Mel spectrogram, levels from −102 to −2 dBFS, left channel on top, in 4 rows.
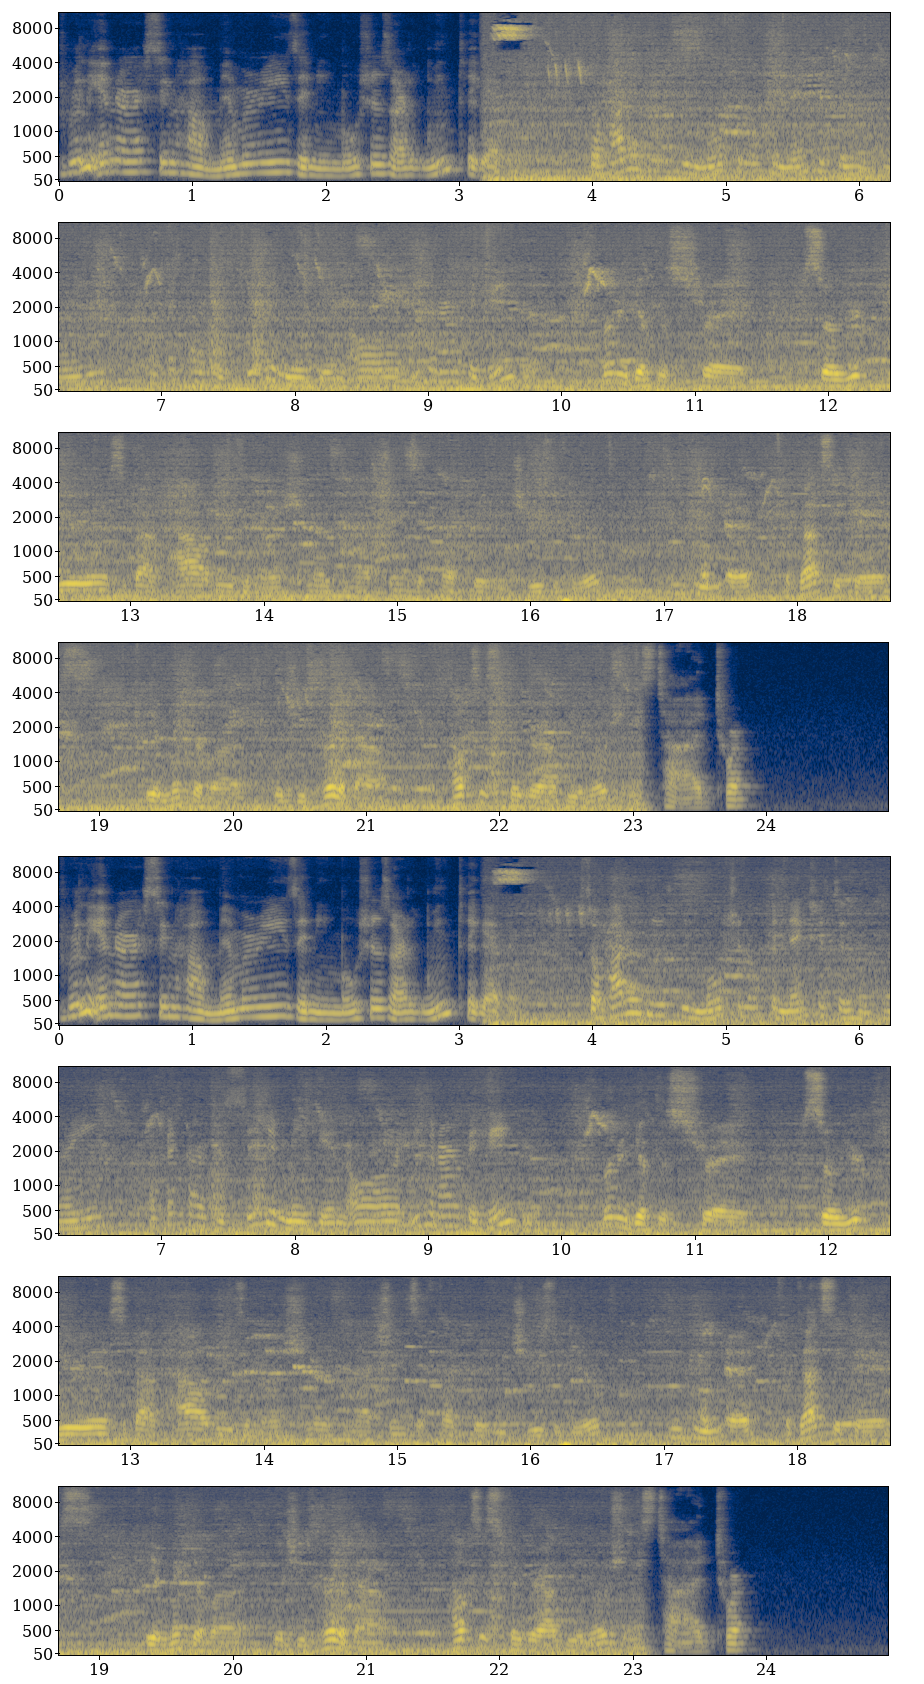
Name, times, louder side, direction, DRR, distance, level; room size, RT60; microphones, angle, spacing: voice 1, 0.0-9.9 17.0-17.5, right 2 dB, 55° right, 0.4 m, -25 dB
sound 1, 3.2-23.1, left 2 dB, 70° left, 0.5 m, -22 dB
voice 2, 4.0-4.4 10.3-11.4 11.8-16.6 16.9-17.0 17.3-18.9 19.3-21.2 21.6-23.8, equal, 5° left, 0.3 m, -22 dB
sound 2, 12.3-19.8, right 1 dB, 80° right, 1.0 m, -36 dB
2.9 x 2.1 x 3.2 m
head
